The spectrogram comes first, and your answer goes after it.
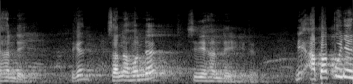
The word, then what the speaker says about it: Hyundai: bikin Honda sini HD hyundaikan dibacanya Handai sana Honda sini apapun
